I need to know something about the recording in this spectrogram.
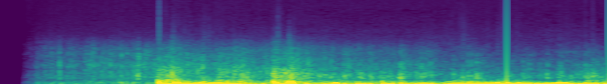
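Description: A deep, loud thunder-like rumble that starts faintly and swells sharply about a second and a half in, with a couple of sharp cracks over it.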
